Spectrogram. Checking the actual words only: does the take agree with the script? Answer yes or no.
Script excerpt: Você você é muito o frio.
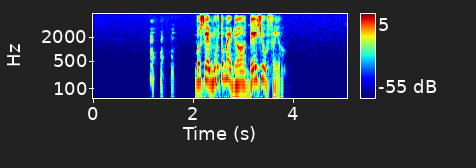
no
